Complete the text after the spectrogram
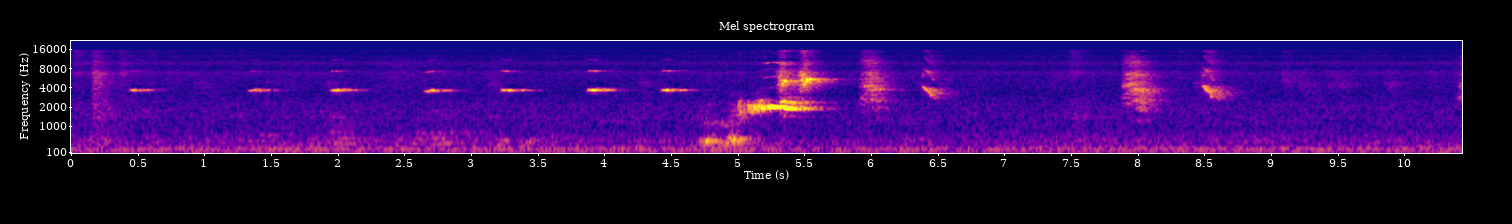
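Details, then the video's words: Eurasian tree sparrow master recording for training birds: a steady row of soft, evenly spaced high pips about every half second, then a louder burst of rising, scratchy chirps and scattered sharp notes. "MASTER BURUNG GEREJA"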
